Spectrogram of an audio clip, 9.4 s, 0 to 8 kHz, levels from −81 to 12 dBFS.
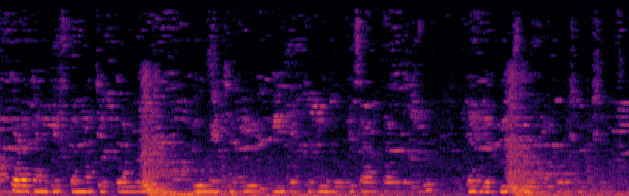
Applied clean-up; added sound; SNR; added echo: classical method WPE with log-MMSE.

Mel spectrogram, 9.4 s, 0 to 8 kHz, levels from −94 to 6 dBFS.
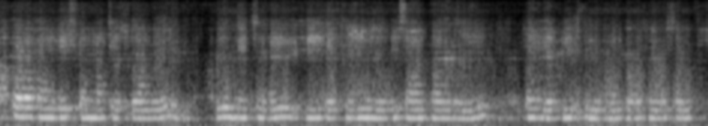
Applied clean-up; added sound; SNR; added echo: neural separator model SepFormer DNS4.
